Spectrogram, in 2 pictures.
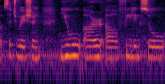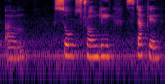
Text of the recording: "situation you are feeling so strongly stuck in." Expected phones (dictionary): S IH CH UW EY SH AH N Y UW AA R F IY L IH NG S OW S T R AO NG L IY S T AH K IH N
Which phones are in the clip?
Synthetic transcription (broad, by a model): S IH CH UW EY SH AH N Y UW AA R F IY L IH NG S OW S T R AO NG L IY S T AH K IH N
